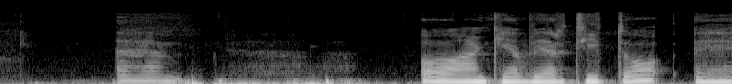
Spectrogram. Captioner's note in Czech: mluví italsky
